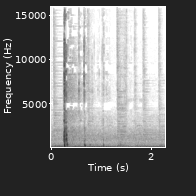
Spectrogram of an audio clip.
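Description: An axe splitting a log of firewood on a chopping block: one sharp, loud crack just after the start, then a couple of lighter knocks.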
